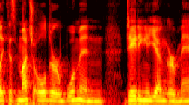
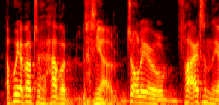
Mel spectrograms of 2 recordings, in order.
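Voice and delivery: put-on British accent, pitched up; mock British gent; 3 semitones higher, faster than usual. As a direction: play an indignant British gent, lightly hammed up. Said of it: "the British equivalent of, like, hulking out".

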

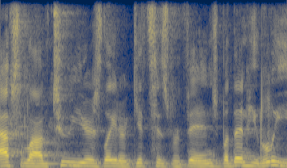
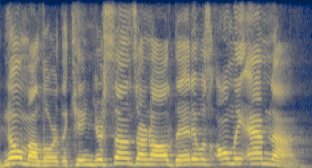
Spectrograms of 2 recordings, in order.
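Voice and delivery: raised, urgent messenger voice; calling out to the king; 6 semitones higher, 7 dB louder than usual. Acted. Messenger calling to the grieving king, raised and urgent. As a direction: cry the news up to the king.

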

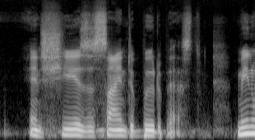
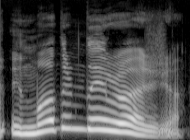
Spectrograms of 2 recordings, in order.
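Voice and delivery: slow, hammed-up Russian accent, much higher and louder; mock Russian trailer narrator, drawn out; 9 semitones higher, 5 dB louder, slower than usual. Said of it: "do this in a Russian accent".

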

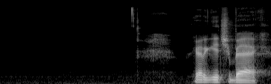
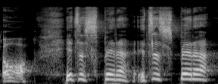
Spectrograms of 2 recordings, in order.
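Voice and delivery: much higher, thrilled Australian exclaim; excited Steve Irwin; 3 dB louder than usual. Retold or imitated. Comedian's Steve Irwin bit, exclaiming excitedly in an Australian accent. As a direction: burst out in Australian wildlife-host delight. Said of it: "Steve Irwin".

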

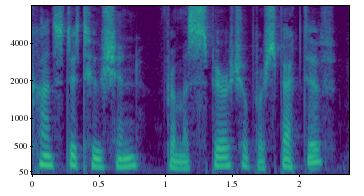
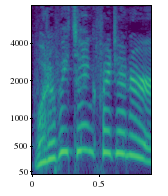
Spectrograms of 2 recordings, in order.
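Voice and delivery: high questioning; 14 semitones higher, faster than usual. Retold or imitated. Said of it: "evenings where we're like".

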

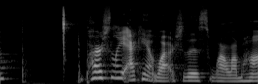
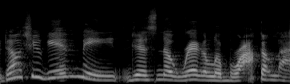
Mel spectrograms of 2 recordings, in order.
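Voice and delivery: usual speaking voice

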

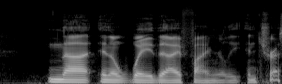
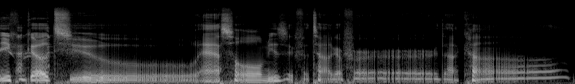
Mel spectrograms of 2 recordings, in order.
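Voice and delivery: high, soft, very slow drawl; creaky, drawn-out parody plug; put-on voice; 13 semitones higher, 7 dB quieter, slower than usual. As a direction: stretch each word in a faint, squeaky voice. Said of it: "don't do the voice".

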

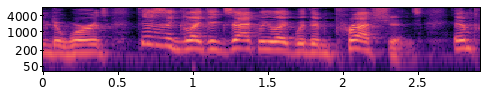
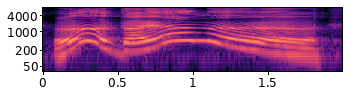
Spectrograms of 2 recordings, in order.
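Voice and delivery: Connie Nielsen; 4 semitones higher, much slower than usual. Acted. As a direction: lament it in a hammy Yiddish lilt. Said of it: "perfect impression of Connie Nielsen".

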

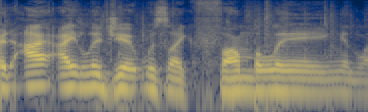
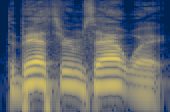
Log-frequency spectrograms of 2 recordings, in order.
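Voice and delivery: louder, higher, in one go; all at once; 6 semitones higher, 5 dB louder than usual. Retold or imitated. Actor told to say it all at once, unbroken delivery. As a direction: say it straight through without a pause. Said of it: "No, just all at once".

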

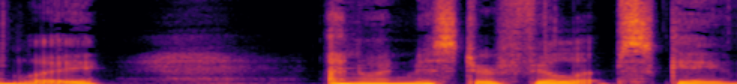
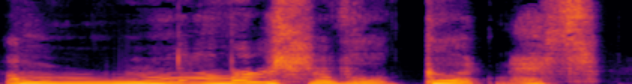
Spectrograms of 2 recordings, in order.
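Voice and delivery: muffled exclamation; 6 semitones higher, slower than usual. A narrator's reading. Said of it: "in muffled accents".

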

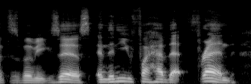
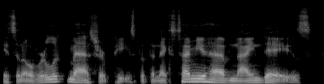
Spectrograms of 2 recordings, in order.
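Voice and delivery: hushed Kathy Bates menace; 4 semitones lower than usual. Retold or imitated. Friend imitated as a creepy obsessive, murmured and hushed. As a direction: lean in and murmur like an obsessed fan. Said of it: "you're Kathy Bates in Misery".

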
